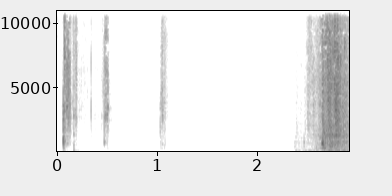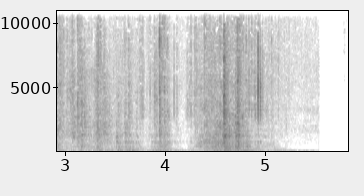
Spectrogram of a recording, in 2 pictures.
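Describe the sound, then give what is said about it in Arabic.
The door of a house, number 213, opens as a man enters: a couple of sharp latch clicks, a short pause, then about three seconds of loud scraping and rumbling as it swings or slides open, stopping abruptly. “فتح الباب ودخل المنزل”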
